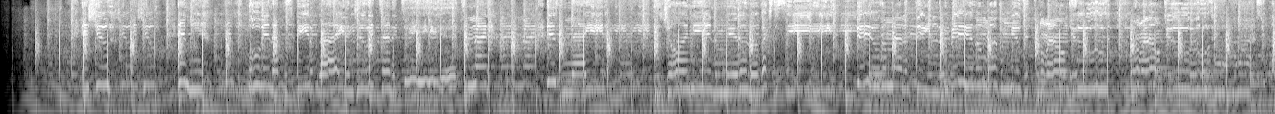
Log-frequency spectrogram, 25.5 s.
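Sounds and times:
funk music: 0:00.3 - 0:25.5.

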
